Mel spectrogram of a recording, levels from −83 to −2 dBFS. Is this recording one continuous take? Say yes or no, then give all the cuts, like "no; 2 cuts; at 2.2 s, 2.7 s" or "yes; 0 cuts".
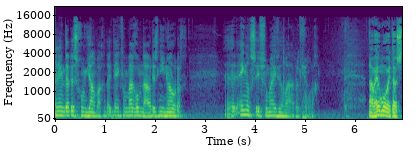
yes; 0 cuts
